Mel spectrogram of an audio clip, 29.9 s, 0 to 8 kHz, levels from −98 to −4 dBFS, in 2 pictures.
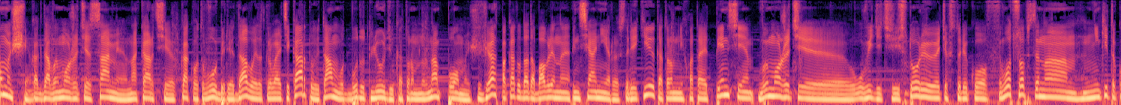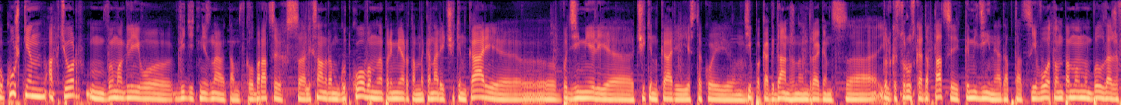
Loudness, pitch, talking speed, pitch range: -17 LUFS, 125 Hz, 170 wpm, 115-140 Hz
